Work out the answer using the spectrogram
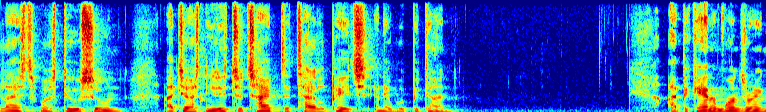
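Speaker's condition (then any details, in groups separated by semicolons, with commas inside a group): No condition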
